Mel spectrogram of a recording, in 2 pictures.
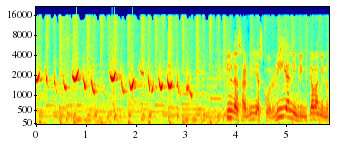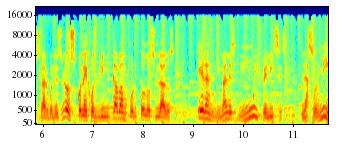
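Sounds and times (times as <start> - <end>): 
person whistling a warbling imitation of birds singing in a forest: 0.0 - 3.2
speech: 3.8 - 11.7.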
